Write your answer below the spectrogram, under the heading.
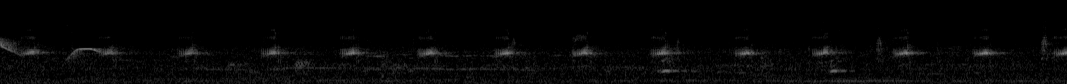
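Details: A Honduran toucan singing at Las Vegas, Santa Bárbara, near Santa Bárbara mountain, gives dry, frog-like croaks, about one per second in a steady run of about a dozen, with a faint background hiss.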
